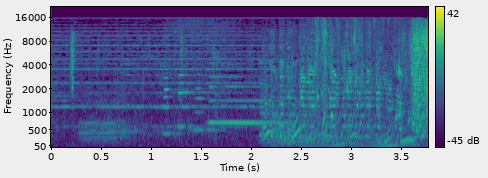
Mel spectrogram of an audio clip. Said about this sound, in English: He sticks his head in a sink of water.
